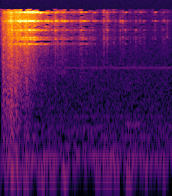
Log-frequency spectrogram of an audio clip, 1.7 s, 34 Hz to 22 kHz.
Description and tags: chains 10swipe
Chain SFX recorded on AT4033a microphone.
clattering, chains, metal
